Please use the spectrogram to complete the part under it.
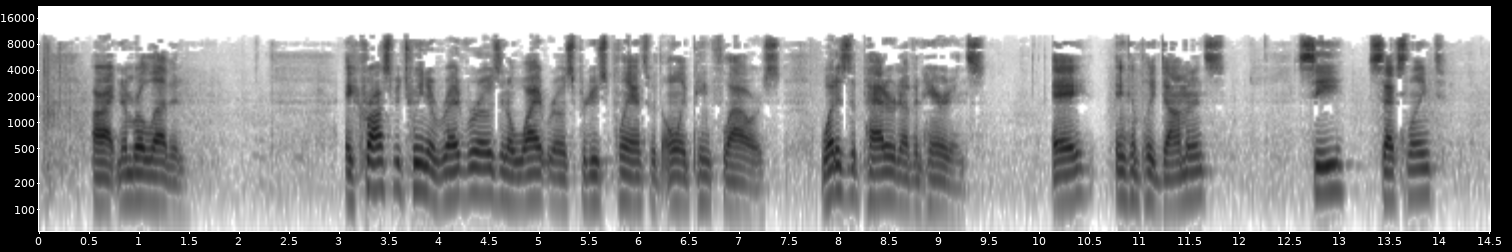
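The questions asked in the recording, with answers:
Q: What is the pattern of inheritance?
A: A: incomplete dominance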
